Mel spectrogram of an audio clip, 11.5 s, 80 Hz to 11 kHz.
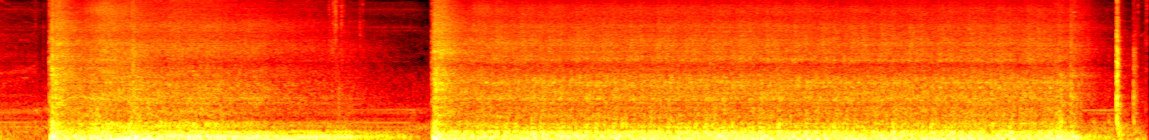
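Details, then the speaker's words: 1962 Ford Falcon, carburetor with manual choke, electric fuel pump not priming: two long cranking spells with a steady churning rhythm and no firing; cranking no-start from lack of fuel. "Fired right up. And died. Ay, this baby has no gas in her. It's not priming."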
